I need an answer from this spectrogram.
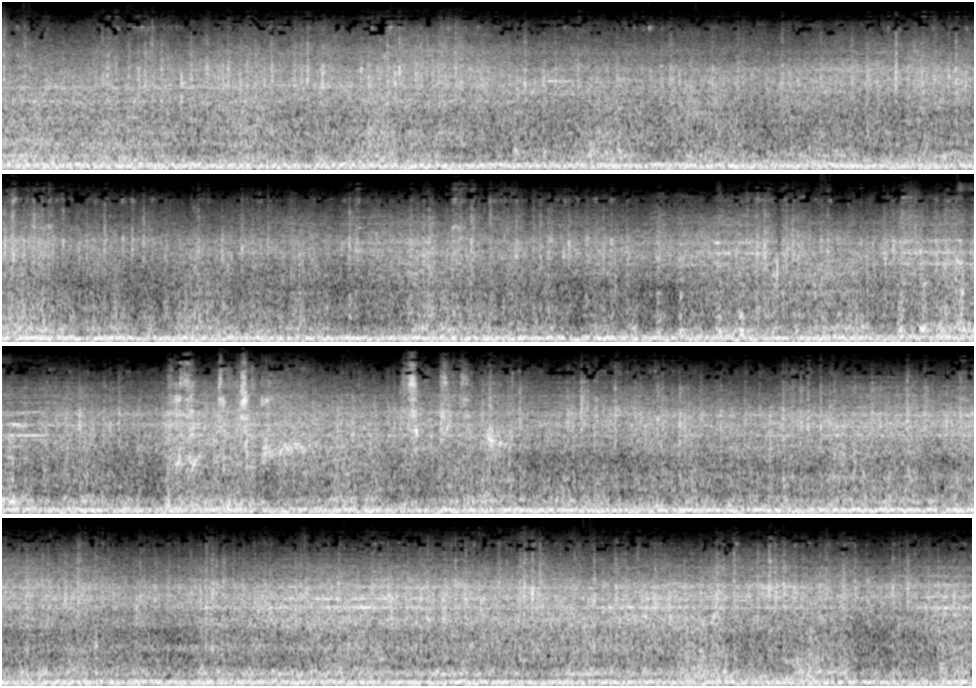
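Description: Double-deck passenger train running past on the adjacent track: a loud, steady low rumble, with two brief sharp clicks about two-thirds of the way through.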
